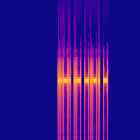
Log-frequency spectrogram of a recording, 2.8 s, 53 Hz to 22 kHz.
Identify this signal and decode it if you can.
Morse code, heard as a keyed tone, about 44 wpm, 700 Hz. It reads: FACT
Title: Top 500 Words 45wpm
